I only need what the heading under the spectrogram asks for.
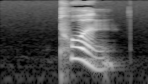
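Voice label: "tun4", Mandarin pinyin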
